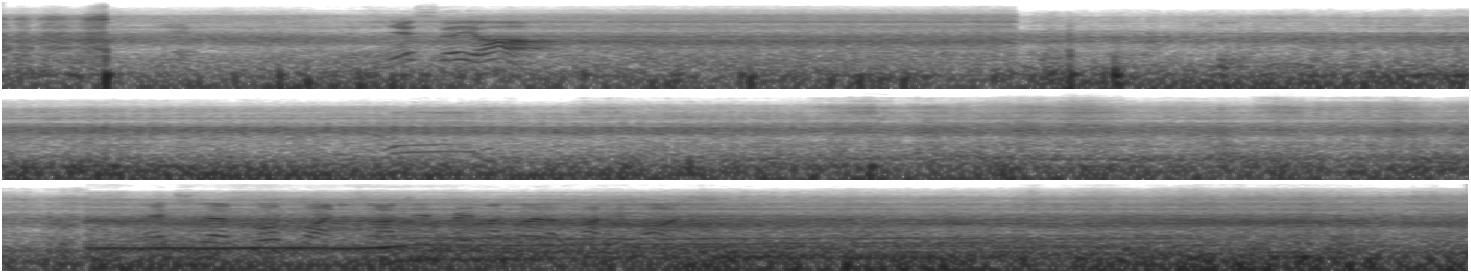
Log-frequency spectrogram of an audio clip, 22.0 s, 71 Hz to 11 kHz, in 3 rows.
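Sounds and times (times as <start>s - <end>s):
wind on microphone: 0.0s - 22.0s
boat outboard motors droning: 2.2s - 22.0s.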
